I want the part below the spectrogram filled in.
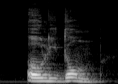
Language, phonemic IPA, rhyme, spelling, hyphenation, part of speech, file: Dutch, /ˌoː.liˈdɔm/, -ɔm, oliedom, olie‧dom, adjective, Nl-oliedom.ogg
- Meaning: extremely stupid (very unclever)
